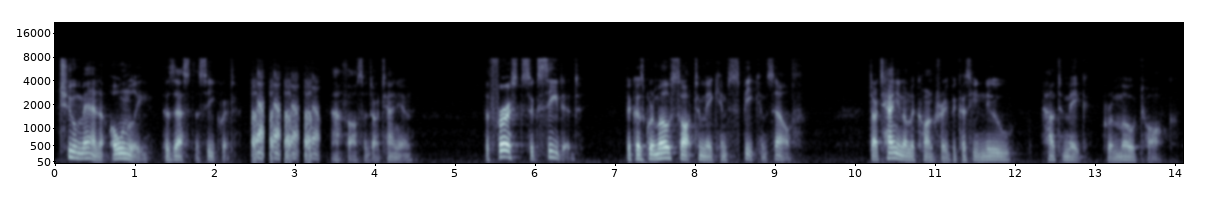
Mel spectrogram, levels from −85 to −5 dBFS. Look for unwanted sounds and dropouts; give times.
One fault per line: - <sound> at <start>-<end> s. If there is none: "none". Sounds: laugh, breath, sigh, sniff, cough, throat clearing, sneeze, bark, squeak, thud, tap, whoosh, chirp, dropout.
- laugh at 2.4-3.3 s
